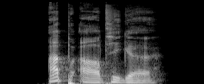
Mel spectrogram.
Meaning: inflection of abartig: 1. strong/mixed nominative/accusative feminine singular 2. strong nominative/accusative plural 3. weak nominative all-gender singular 4. weak accusative feminine/neuter singular
- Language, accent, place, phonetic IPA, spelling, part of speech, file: German, Germany, Berlin, [ˈapˌʔaʁtɪɡə], abartige, adjective, De-abartige.ogg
